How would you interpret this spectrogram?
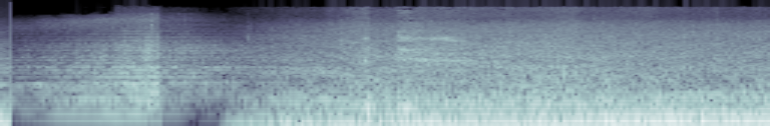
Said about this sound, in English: Currently live in a car in Lombok. Oh. I don't know if you can hear the wistful air conditioning blasting at us.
